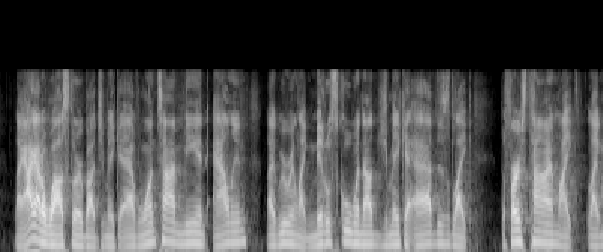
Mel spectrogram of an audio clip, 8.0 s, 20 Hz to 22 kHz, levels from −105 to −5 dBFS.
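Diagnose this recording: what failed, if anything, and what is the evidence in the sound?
Nothing in the speech points to a failure at any stage of the chain, from capture through to playback.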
